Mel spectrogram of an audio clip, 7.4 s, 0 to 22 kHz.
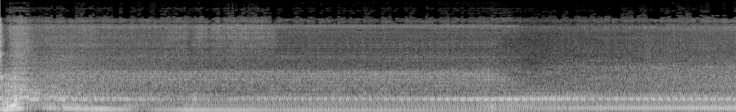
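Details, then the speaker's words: Honda D-series in EF Civic/CRX, MPFI swap with Skunk2 intake manifold, 70mm throttle body and new cold air intake, on test drive: smooth engine note climbing and settling with road speed, no knocks, rattles or hiss; everything stayed tight. "Alright, just got back from the drive. Sounds amazing. Drives amazing. Everything stayed tight."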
